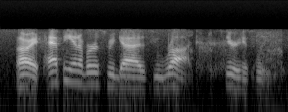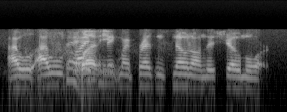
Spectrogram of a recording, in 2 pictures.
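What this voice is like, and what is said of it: Worn-out, sick-sounding voice. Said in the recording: “my voice is about shot. I've been, like I said, I've been sick all week.”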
